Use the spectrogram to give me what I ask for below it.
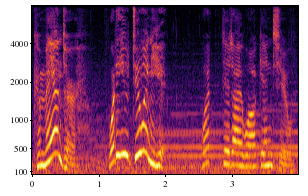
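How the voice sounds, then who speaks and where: A woman's voice: medium pitch, huge pitch swings, a little slow. A woman voicing a weary soldier in a video game, with music behind her. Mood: weary, surprised. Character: weary female soldier back from tracking.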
